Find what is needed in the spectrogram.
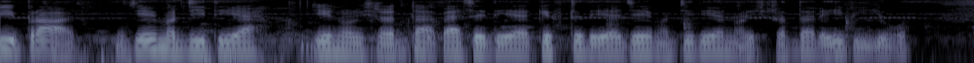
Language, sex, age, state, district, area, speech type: Dogri, female, 30-45, Jammu and Kashmir, Reasi, rural, spontaneous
